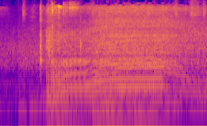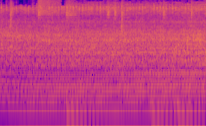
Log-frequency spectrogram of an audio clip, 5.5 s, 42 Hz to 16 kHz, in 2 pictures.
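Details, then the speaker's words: Small two-stroke (Stihl BG55 leaf blower, FS 55 or Shindaiwa T242) cold start after priming the bulb and setting the choke: fires, revs high briefly, then settles to a steady buzzing choke idle with no misfire; normal cold start. "now you want to put it in your choke position"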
